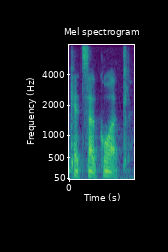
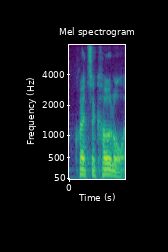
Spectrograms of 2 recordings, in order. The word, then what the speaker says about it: Quetzalcoatl: have been expecting to come how do you pronounce it quetzalcoatl but they prophesied that this being quits a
